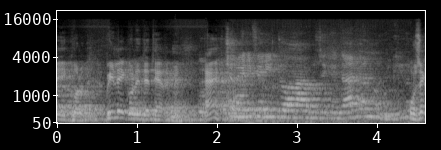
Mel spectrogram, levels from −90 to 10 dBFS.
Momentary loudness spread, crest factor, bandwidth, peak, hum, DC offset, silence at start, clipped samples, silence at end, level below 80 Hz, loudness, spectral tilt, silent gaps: 5 LU; 18 dB; 16.5 kHz; -6 dBFS; none; under 0.1%; 0 s; under 0.1%; 0 s; -48 dBFS; -24 LUFS; -4.5 dB/octave; none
